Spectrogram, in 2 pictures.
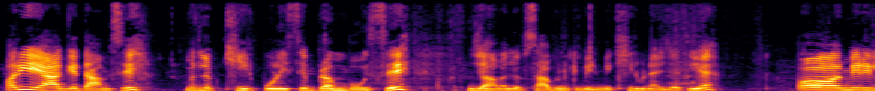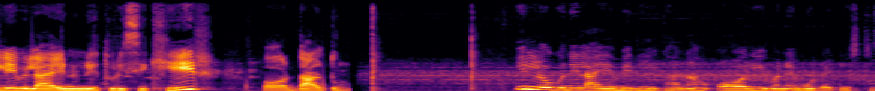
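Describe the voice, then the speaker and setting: Speaking in a Himachali Pahadi Hindi accent, this woman vlogs from her village, chatting loosely to viewers and filling gaps with fillers. Her voice is medium-pitched with a fairly bright tone.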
